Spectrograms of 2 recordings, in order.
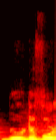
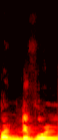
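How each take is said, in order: First: The first syllable sounds like 'byoo'. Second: The first syllable sounds like 'ban'. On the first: The speaker calls it right. "ब्यूटीफुल होता है" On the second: The speaker calls it wrong. "बंटीफुल नहीं"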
